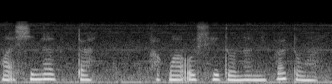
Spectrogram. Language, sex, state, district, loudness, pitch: Garo, female, Meghalaya, South Garo Hills, -14 LUFS, 200 Hz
